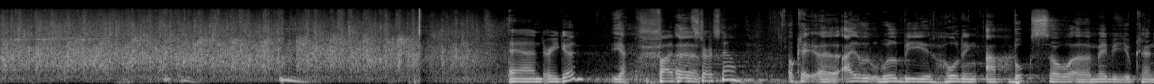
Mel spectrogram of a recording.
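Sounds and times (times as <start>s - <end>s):
audience applause: 0.0s - 5.1s
speech: 5.1s - 11.5s.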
